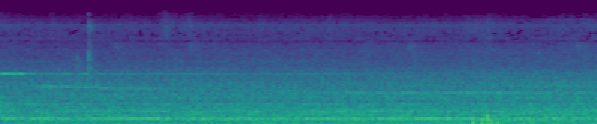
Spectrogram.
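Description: A train running at a railway station: a steady mechanical hum with a few faint held tones.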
